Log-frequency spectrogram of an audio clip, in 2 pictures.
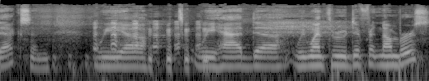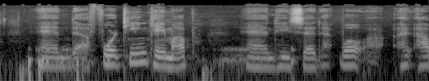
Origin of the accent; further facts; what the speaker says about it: Johnstown, Pennsylvania, United States; moved away; I'm a Johnstown guy, and that's my hometown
